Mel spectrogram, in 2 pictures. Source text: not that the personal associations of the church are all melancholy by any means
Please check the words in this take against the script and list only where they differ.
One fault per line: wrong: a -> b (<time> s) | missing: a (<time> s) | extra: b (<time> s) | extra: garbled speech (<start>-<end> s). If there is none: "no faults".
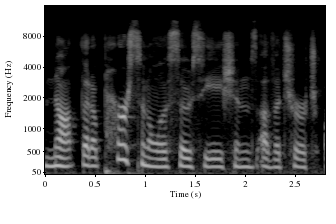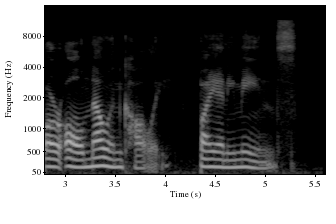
wrong: the -> a (0.5 s)
wrong: the -> a (2.3 s)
